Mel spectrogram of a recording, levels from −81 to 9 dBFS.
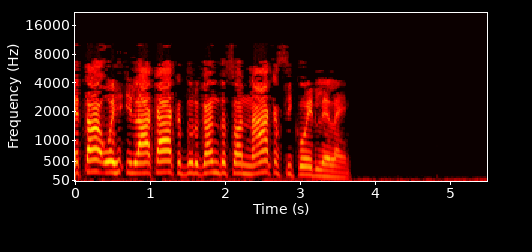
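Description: The speech has likely passed through WMA compression at a low bitrate, with heavy damage that fits roughly 24 kbps. This transform codec works on long blocks, so its quantisation noise smears across tens of milliseconds around each sound, and it discards weak spectral detail. Throughout the clip the result is ringing and washy, with a hiss that swells and fades with the speech, and nothing is left above 10.4 kHz.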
